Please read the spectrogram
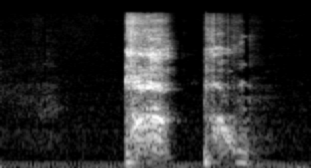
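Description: A man coughing twice in quick succession into his fist, two short, loud coughs about half a second apart.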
